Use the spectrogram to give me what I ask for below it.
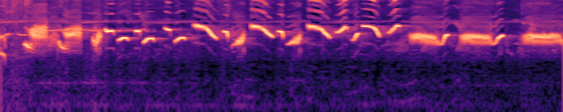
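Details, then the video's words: Tame caged Chinese hwamei singing while its cage is hand-carried and shaken: loud, rich whistled phrases, slurred up-and-down notes repeated in quick varied bursts, ending in sustained ringing whistles. "Họa mi thuần điện căng đét - Xách tay lắc lồng hót đỉnh"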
